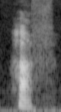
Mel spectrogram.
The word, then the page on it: huff: American English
